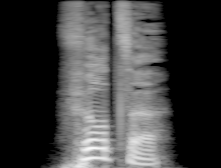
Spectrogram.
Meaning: nominative/accusative/genitive plural of Furz
- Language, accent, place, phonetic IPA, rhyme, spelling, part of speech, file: German, Germany, Berlin, [ˈfʏʁt͡sə], -ʏʁt͡sə, Fürze, noun, De-Fürze.ogg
